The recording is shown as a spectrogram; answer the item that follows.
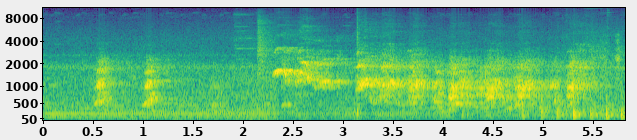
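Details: In Schutzhund 1 protection practice, young German Shepherd Echo starts with two isolated barks, then breaks into loud, crowded, overlapping barking with some higher yelping tones.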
